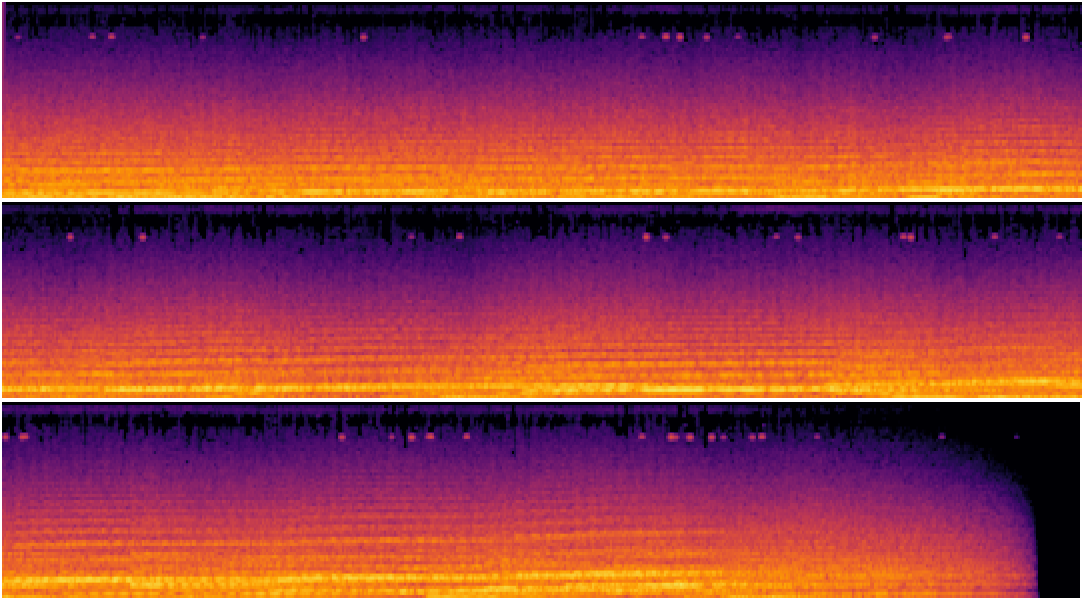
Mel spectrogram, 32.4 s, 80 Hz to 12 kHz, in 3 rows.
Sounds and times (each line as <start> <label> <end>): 0.0 synth 31.9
